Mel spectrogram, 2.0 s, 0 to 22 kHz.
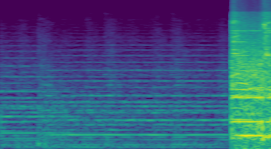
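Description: Quiet background music with sustained notes, then about 1.7 s in a sudden, very loud cut to crowd field audio full of clanging, ringing metal, like hand cymbals or bells.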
